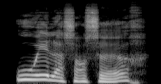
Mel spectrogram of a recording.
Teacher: Make sure you have a slightly rising intonation at the end.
